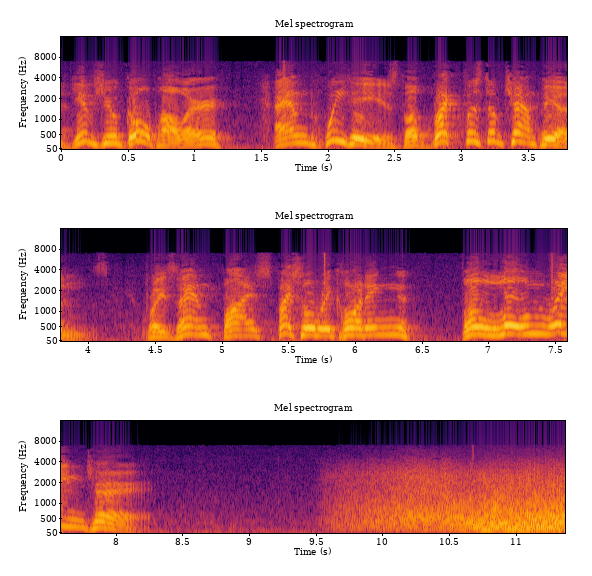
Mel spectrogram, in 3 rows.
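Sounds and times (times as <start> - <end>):
speech: 0.1 - 8.3
American Airlines flagship airliner taking off: 9.5 - 11.3.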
